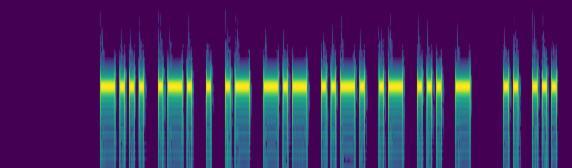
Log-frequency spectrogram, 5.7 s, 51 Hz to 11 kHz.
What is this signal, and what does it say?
Morse code, heard as a keyed tone, about 25 wpm, 700 Hz. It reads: BREAKFAST IS
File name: practice / 25wpm / Sentences with 9-Word Phrases - 25wpm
